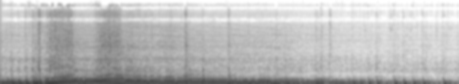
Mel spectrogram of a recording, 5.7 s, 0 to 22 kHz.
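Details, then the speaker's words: 1995 Harley-Davidson Sportster 1200 XL, about 24,460–26,000 miles, jump-started with no battery: uneven spluttering V-twin beat about four pulses a second, faltering and stumbling; lumpy running, seller suspects it needs carb clean and service. "It's a bit lumpy. Needs a carb clean and bit of a service. I'm sure it'll be fine. Motor sounds good."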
